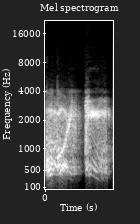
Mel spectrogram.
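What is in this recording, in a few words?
Hungarian bailout mood high, speech; War Thunder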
